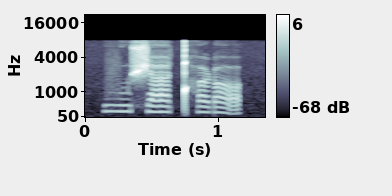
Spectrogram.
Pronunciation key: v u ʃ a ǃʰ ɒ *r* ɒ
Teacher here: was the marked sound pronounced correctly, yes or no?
no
